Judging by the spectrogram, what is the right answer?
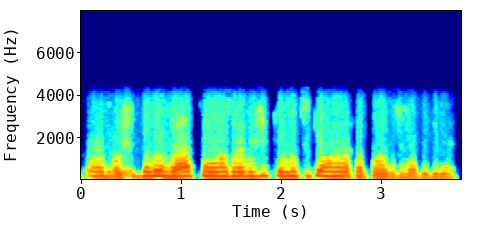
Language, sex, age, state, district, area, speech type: Kashmiri, male, 30-45, Jammu and Kashmir, Anantnag, rural, conversation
